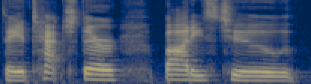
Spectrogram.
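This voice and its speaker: A woman teacher reading aloud to children, with expressive emphasis and instructive explanatory asides. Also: lowish voice, takes it slowly, clear, resonant tone. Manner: instructive, checks in with listeners.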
